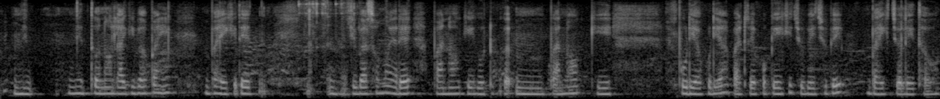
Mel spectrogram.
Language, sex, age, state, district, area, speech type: Odia, female, 18-30, Odisha, Mayurbhanj, rural, spontaneous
